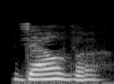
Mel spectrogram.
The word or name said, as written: Delvaux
